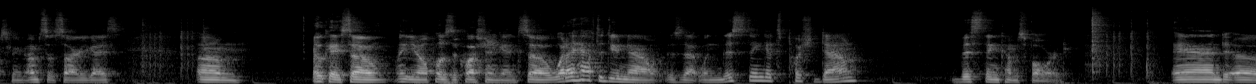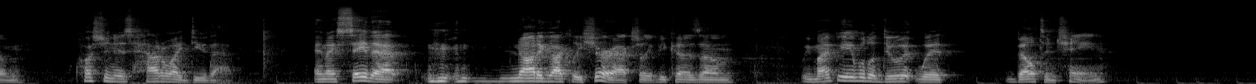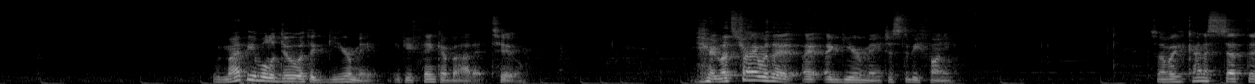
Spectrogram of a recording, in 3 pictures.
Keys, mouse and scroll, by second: 5.3 click, 6.8-8.1 drag, 9.1-10.3 drag, 32.4 click, 33.2 click, 34.8 click, 36.2 middle click, 37.0 click.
